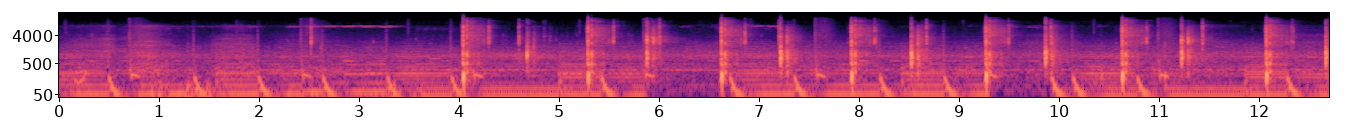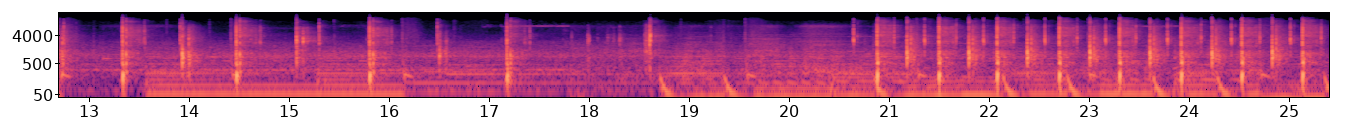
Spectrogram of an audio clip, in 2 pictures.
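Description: A Tokyo Marui Taurus Curve .380 compact non-blowback airsoft gas pistol fires a long string of sharp, snappy shots at irregular intervals, some spaced apart, others quicker, ending in a rapid burst near the end.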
